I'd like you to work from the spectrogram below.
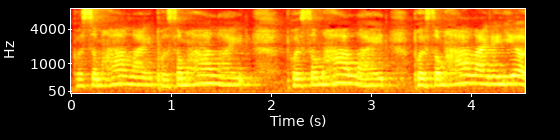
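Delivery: ordinary talk, nothing marked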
